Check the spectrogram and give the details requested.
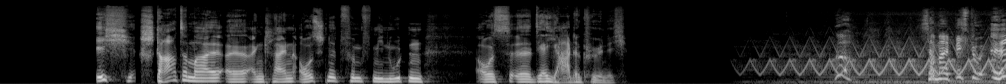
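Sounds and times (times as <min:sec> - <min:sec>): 
speech: 0:01.0 - 0:06.3, 0:09.2 - 0:10.0
burglar alarm going off: 0:07.3 - 0:10.0.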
